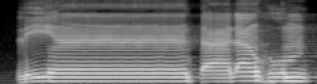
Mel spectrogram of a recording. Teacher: Akrob itu dekat. Bunyi nun sukun dengungkan 2 harokat, ketika dengung lisan kita sudah bersiap di tak. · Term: ikhfa akrob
